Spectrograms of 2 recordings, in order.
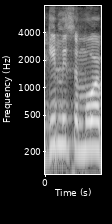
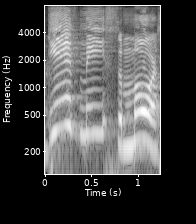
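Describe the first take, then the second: First: Said in the usual way. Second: Slow, higher begging voice; mock dog plea, drawn out. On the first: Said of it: "if she said". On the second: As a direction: ham up the dog asking for more. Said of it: "I heard".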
